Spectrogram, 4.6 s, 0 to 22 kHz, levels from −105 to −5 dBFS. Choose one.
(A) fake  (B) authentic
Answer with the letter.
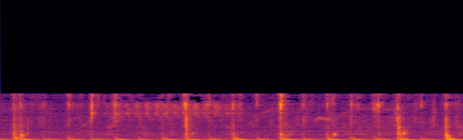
A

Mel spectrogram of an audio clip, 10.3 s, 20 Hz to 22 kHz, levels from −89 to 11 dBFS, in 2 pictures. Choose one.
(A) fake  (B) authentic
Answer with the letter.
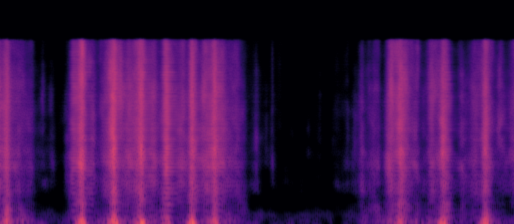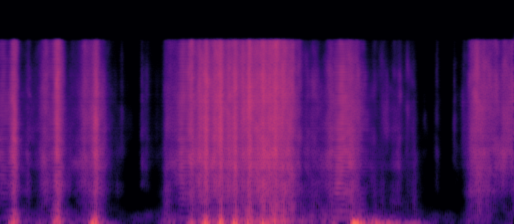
A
